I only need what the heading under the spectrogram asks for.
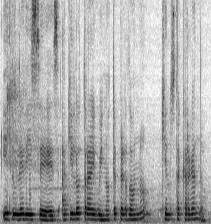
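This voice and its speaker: A woman with a lowish, mellow voice speaks as an interview guest. She explains ideas in a calm, reflective way and poses rhetorical questions. A faint hiss sits under her voice. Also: normal speed. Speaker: guest speaking on family therapy. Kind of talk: conversational interview.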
